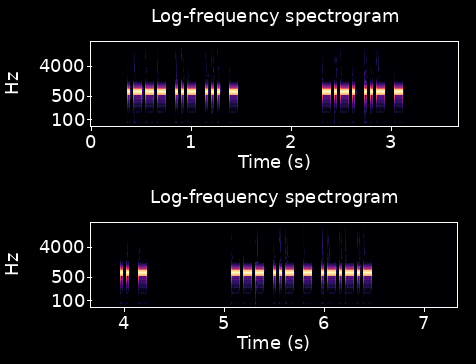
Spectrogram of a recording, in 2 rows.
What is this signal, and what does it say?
Morse code, heard as a keyed tone, about 37 wpm, 700 Hz. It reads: JUST CUT IT OUT.
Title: 4x Word-Spacing - Sentences from Top 300 Words - 40wpm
